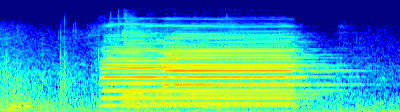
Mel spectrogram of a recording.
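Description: A melodica plays a loud sustained chord.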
